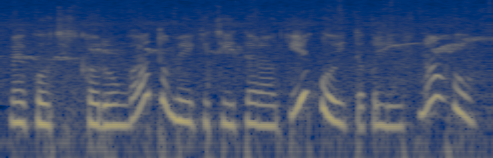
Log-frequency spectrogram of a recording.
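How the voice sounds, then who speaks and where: A cartoonish character voice at a middle pitch comes through over clear background noise. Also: moderate pace. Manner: blustering, sly.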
